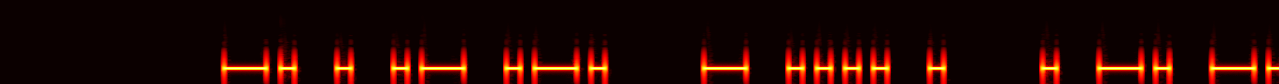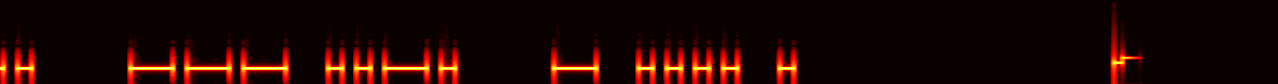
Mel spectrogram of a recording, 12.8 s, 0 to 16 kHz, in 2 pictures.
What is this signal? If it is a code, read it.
Morse code, heard as a keyed tone, about 17 wpm, 700 Hz. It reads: NEAR THE END OF THE
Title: Sets of 5 Words Encore 17wpm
